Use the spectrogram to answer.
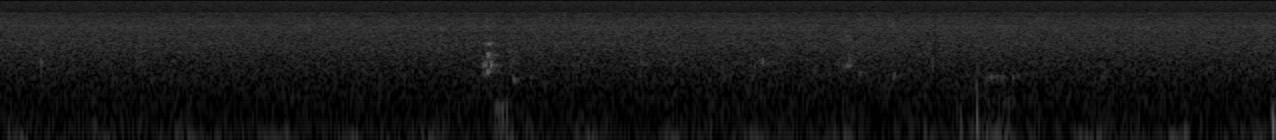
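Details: Stomach growling (borborygmi) recorded for ASMR with no talking: low, continuous abdominal rumbling with a few brief gurgles from gas and fluid moving.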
